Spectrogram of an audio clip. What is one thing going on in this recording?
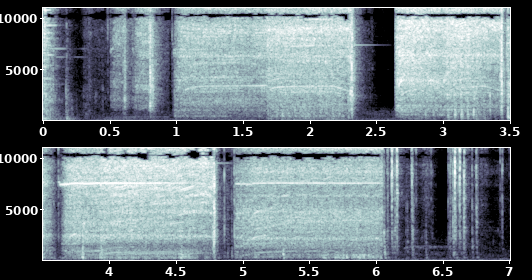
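A cordless drill whirs in loud bursts as it drives screws.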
